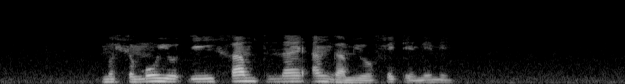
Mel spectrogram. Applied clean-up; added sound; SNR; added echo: none; none; none; none.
